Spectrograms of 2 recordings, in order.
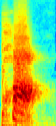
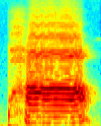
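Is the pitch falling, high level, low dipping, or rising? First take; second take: falling; high level. First: The pitch drops sharply from high. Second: The pitch stays high and level. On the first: "제사 성으로" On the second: "제일 성으로"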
